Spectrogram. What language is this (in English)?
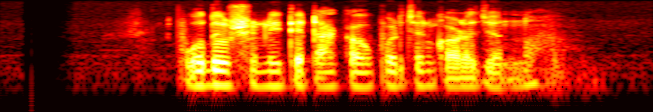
Bangla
